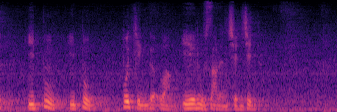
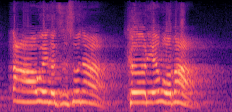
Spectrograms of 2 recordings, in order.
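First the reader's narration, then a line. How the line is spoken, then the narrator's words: Loud cry. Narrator (Chinese): 他的声音……很大声的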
